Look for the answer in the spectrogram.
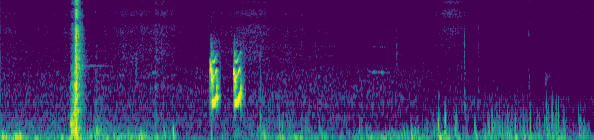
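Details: Samsung washer dryer with a dE error: the program won't start and the door lock doesn't lock; a click, then two short high beeps close together flag the door lock fault.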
